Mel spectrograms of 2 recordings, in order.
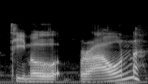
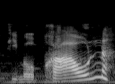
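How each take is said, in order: First: The name is said with English pronunciation. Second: The name is said with German pronunciation.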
